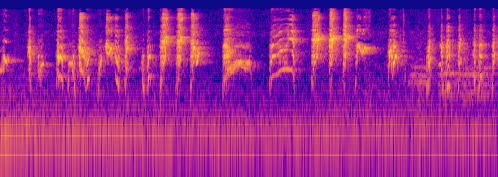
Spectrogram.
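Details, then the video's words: Cendet, or long-tailed shrike, singing loudly as a lure for reluctant shrikes: a varied medley of grating chatter, clear whistled upslurs and downslurs, and rapid scratchy trills, flowing continuously. "PANCINGAN CENDET SUSAH BUNYI PASTI LANGSUNG NYAUT DAN IKUT GACOR DENGAR SUARA CENDET GACOR INI"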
